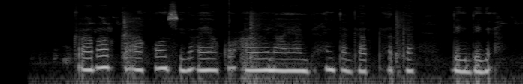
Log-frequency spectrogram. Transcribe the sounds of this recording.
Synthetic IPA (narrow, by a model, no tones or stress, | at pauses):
kʰɑɾaːrkʰɐʔɑqɔːnsɪɣɐʔɐjaːkʰʊʕɑːwɪnɐjaːnbɪħɪnt̪ʰɐɡaːrɡ̥aːrkʰɐd̪ɛɡd̪ɛɣɐ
